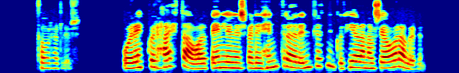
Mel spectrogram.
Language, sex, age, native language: Icelandic, female, 40-49, Icelandic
